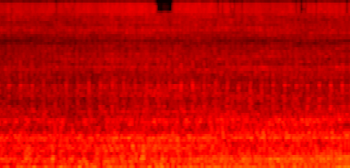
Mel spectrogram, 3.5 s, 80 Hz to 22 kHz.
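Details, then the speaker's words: 1965 Ford Thunderbird V8 at idle: smooth steady idle, no vibration, with a faint quick light clack from the front of the engine, only at idle; engine tick, cause unknown, some smoke on acceleration noted. "On entend un tout petit claquement. Au ralenti seulement. Oui, il provient plutôt vers l'avant du moteur."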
